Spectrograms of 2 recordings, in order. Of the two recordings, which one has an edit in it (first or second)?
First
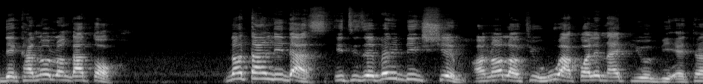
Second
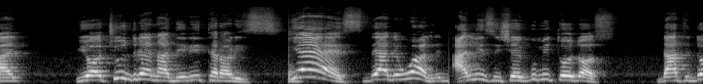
second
